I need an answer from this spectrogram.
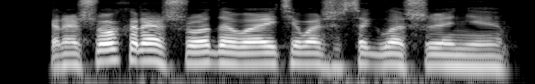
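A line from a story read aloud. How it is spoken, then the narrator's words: Grumbled. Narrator (Russian): пробурчал Досков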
